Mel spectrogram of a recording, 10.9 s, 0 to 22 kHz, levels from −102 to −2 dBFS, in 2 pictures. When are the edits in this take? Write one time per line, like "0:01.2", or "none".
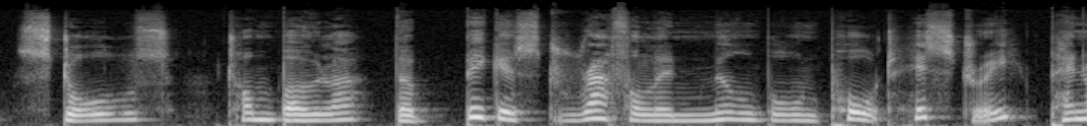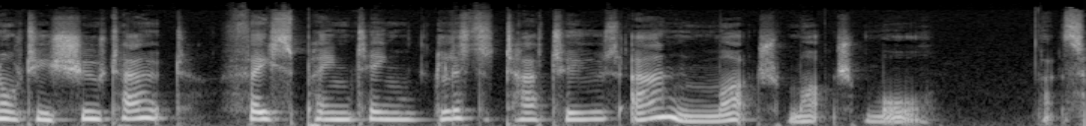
0:01.9
0:05.2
